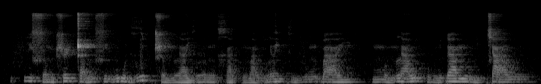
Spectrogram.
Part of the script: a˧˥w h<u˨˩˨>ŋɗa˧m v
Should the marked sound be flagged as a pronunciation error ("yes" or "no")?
no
